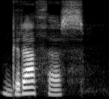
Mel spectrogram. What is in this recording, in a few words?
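"Grazas", thank you, Galician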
